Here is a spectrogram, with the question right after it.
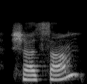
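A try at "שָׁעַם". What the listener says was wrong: No, no. No, look at it again. Your iron is silent.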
